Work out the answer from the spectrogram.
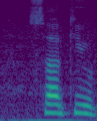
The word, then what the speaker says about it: circuit: স্বরধ্বনি অথবা ভাওয়াল না থাকে, তাহলে UI এর উচ্চারণ হয় ইউ এর মতো। যেমন GUI LTY গিল্টি, গিল্টি হচ্ছে অপরাধী বা দোষী। CIRCUIT সার্কিউট, সার্কিউট হচ্ছে বর্তনী।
